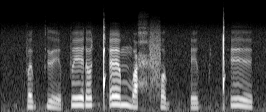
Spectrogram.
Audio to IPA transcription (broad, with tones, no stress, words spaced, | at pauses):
pɛ˧kʷɾʲe˧˩˧pe˥ ɾə˥ǃʼɛ˥mə˨˥ħfɐ˧˩˧kʷ ʔe˨˥kʷǃʼɪ˥˧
